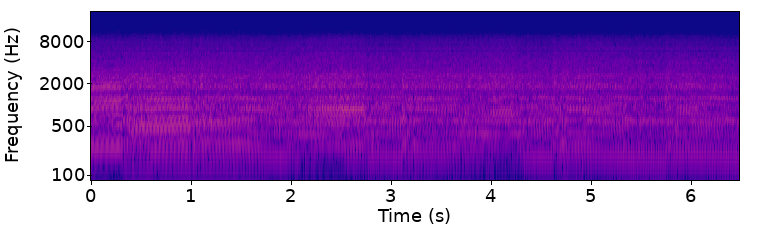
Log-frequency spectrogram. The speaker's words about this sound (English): And now we get the pro cars coming in.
